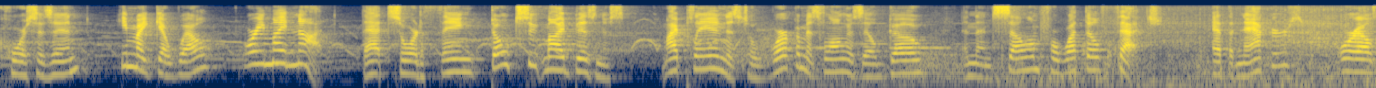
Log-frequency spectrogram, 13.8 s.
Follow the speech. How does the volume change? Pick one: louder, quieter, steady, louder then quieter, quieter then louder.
steady.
